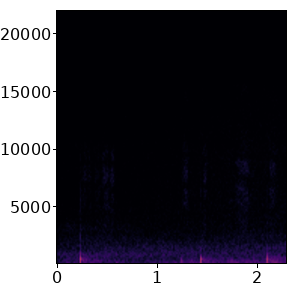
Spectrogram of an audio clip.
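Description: Marker pen writing on a whiteboard: a few short, faint ticks as the tip strikes and lifts off the board, spread through the quiet.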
